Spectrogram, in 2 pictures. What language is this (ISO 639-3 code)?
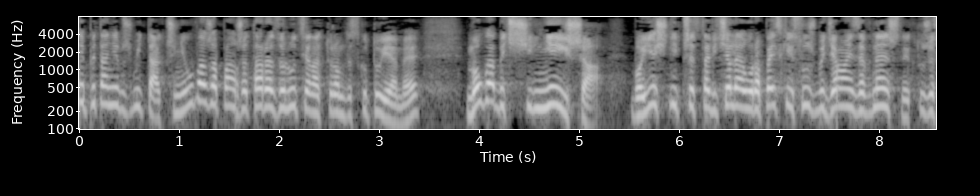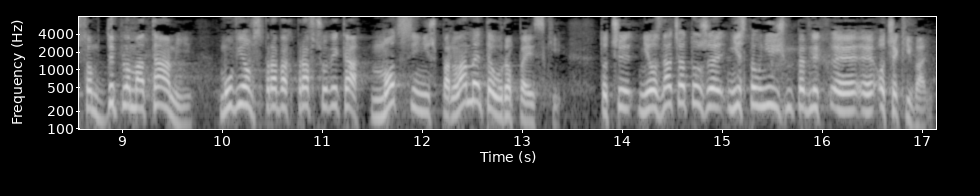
pol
